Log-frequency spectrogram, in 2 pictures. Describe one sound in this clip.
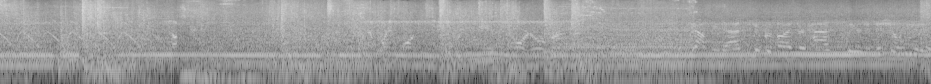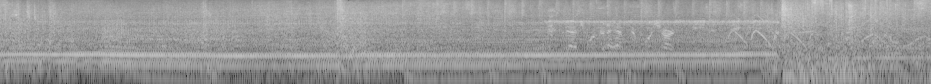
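Cars crash with a loud metallic smash.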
